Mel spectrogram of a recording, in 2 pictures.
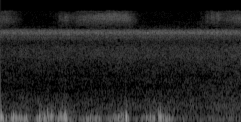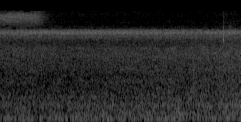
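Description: Faint woodland ambience: irregular low rumbling with a soft knock in the first two seconds, then a steady faint hiss, with high-pitched insect buzzing that comes and goes twice.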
